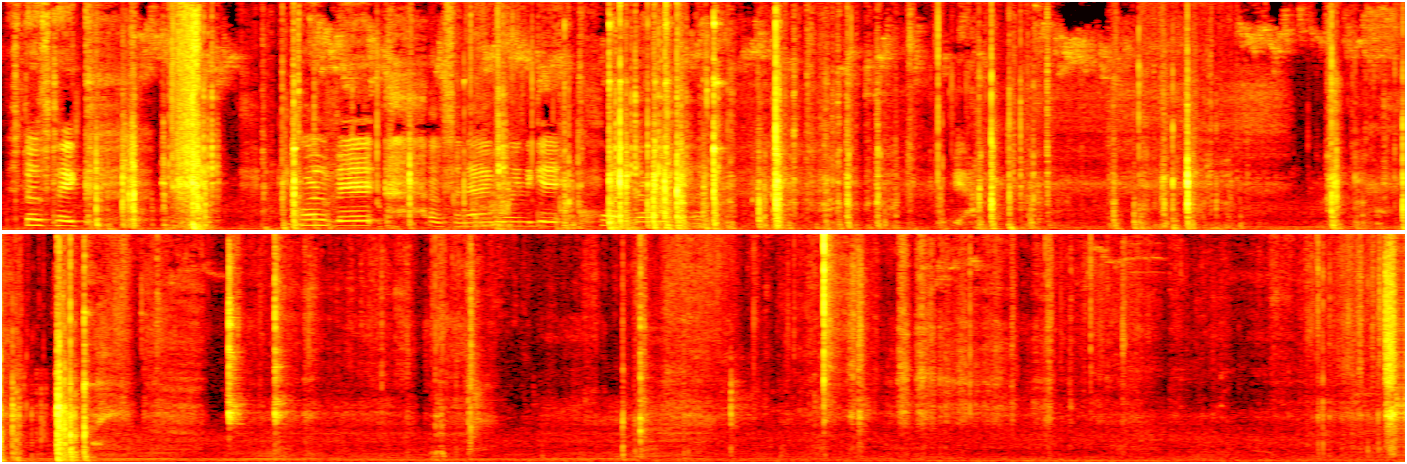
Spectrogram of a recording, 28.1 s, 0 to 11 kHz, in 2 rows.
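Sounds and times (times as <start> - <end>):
tire knocks and thumps: 0.8 - 21.6.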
